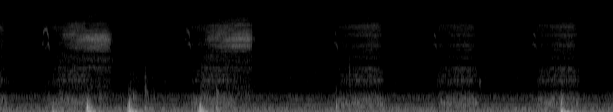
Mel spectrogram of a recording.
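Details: Barn owl nestling in a wild, monitored nest box, trying to eat a stolen rodent on its own, utters five harsh, airy hisses, some close together, against bumps and scratching.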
